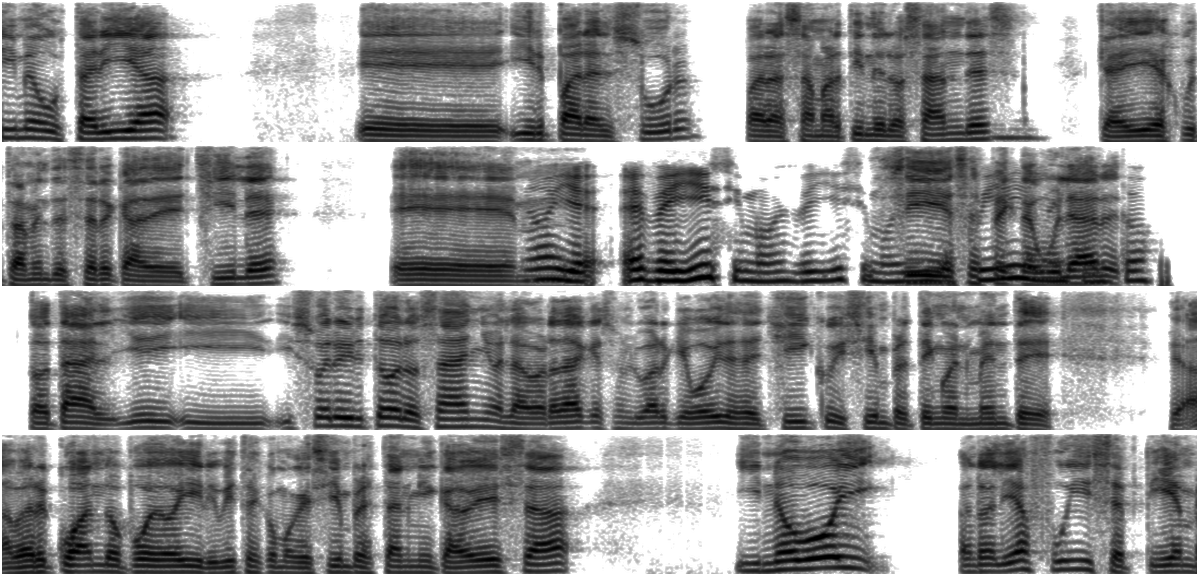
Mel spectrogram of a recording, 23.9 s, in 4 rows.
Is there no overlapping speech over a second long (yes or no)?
no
